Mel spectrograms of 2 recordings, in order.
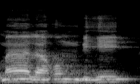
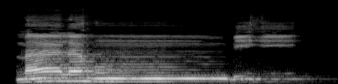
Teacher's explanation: Huruf mim bertemu ba bihi. Harus ada dengungnya. Ini namanya ikhfa syafawi. · Jadi mimnya itu tidak terlalu rapat. Terbuka sedikit sekali.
